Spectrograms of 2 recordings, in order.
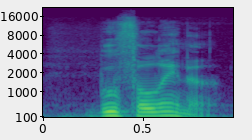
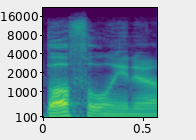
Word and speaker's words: Bufalina: Thank you for pronouncing it correctly, by the way. What? Bufalina. What? Some people call it Buffalina.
